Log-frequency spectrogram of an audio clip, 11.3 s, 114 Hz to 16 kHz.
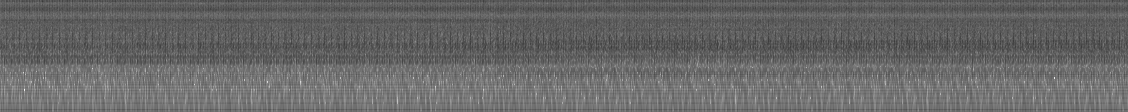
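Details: Isuzu NPR diesel, cold at high idle after 11 years sitting on bad fuel: light regular tap about three per second, like valve adjustment, comes and goes, gone when warm. New pistons, sleeves, valves; valves checked; owner suspects oil squirter.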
